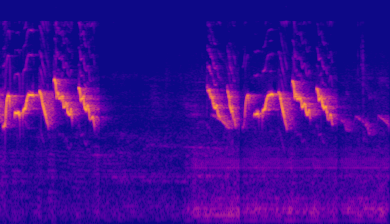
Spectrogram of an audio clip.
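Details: Lombok yellow flowerpecker singing tirelessly, used as a lure: two bursts of rapid, high, rising-and-falling chirps about a second long each, separated by a short pause, with a faint low rumble under the second burst.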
